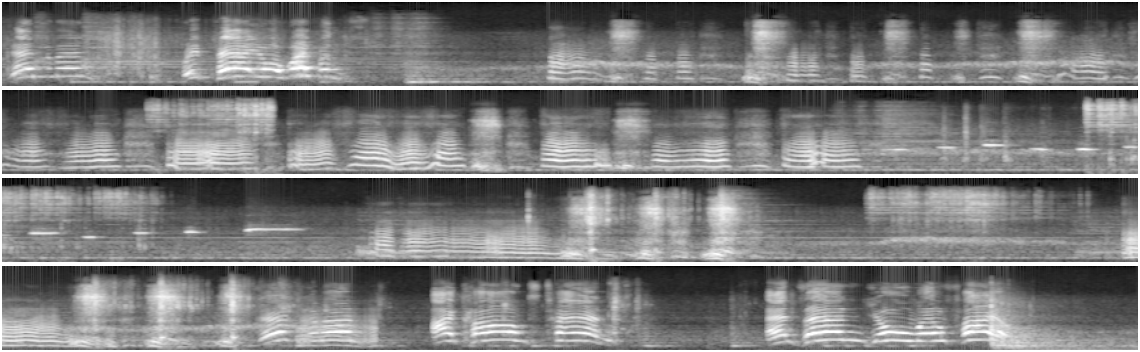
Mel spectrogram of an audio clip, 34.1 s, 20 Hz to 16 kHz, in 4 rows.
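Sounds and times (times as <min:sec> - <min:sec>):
men laughing: 0:04.1 - 0:08.6
rising run of musical notes: 0:15.0 - 0:19.4.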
